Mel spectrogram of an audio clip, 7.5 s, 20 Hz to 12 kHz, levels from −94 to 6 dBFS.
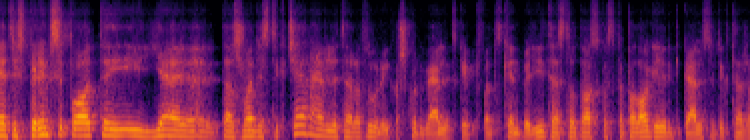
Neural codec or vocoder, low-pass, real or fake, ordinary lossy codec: codec, 16 kHz in and 24 kHz out, 0.6 kbps, FocalCodec, streaming, 4096 codes; 10.8 kHz; fake; Opus, 16 kbps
